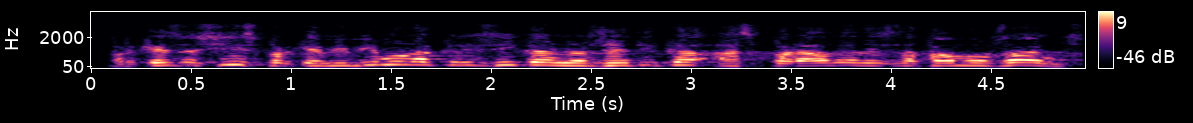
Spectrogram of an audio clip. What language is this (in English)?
Catalan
